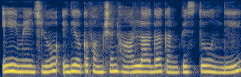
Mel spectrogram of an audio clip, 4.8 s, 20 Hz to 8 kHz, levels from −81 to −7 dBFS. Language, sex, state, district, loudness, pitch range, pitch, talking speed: Telugu, female, Andhra Pradesh, Sri Satya Sai, -15 LUFS, 215-240 Hz, 225 Hz, 125 wpm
